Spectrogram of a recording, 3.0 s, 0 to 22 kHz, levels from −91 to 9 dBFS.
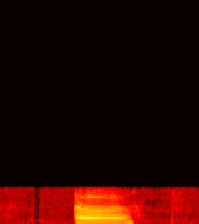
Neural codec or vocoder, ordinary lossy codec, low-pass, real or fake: none; none; 3.6 kHz; real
